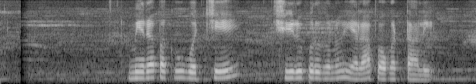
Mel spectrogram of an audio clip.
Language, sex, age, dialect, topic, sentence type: Telugu, female, 18-24, Utterandhra, agriculture, question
